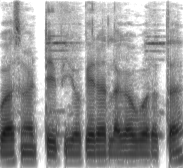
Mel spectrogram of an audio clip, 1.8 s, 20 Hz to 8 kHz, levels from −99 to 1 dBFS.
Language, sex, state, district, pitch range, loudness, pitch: Hindi, male, Bihar, Supaul, 95-100 Hz, -17 LUFS, 100 Hz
